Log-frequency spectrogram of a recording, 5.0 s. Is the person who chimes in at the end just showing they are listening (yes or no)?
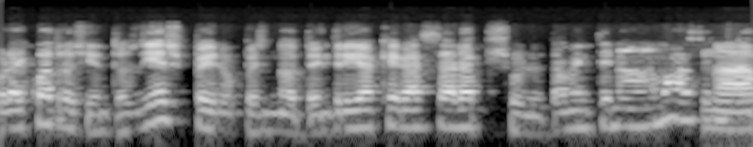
no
